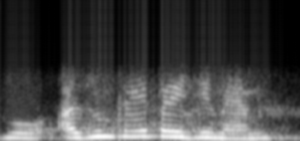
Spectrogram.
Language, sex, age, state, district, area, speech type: Marathi, female, 18-30, Maharashtra, Ahmednagar, rural, conversation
